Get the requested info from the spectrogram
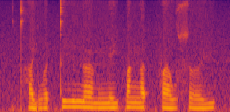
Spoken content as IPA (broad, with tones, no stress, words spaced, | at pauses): t̪ʰɐ˨˩jwɵ˥t̚ t̪iː˧n̪œː˨mŋe˨˧jpɐ˧ŋ ɐ˨˥t̚ fɐ˨˥w sɵ˨˥ɥ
